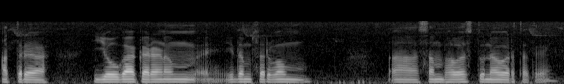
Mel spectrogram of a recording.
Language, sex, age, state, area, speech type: Sanskrit, male, 18-30, Haryana, rural, spontaneous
